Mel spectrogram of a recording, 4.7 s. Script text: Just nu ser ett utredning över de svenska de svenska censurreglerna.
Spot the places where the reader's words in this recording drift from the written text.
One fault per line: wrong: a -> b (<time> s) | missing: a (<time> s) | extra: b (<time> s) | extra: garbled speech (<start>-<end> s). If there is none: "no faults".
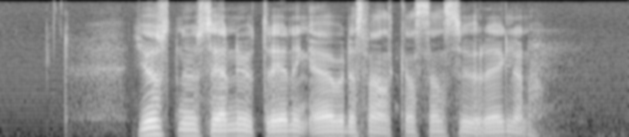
wrong: ett -> en (1.7 s)
missing: de svenska (3.1 s)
